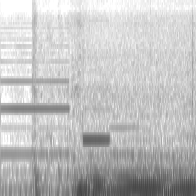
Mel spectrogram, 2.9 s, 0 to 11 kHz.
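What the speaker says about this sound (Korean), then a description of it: "자 시동을 한번 걸어봅시다" Audi A7 engine cranking and starting, a short starter whir rising into a steady, loud idle that settles and holds, with a brief chime tone just before it fires and no voices.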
